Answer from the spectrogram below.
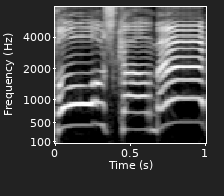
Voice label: dragon punch, Drill Sergeant; Worms Armageddon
